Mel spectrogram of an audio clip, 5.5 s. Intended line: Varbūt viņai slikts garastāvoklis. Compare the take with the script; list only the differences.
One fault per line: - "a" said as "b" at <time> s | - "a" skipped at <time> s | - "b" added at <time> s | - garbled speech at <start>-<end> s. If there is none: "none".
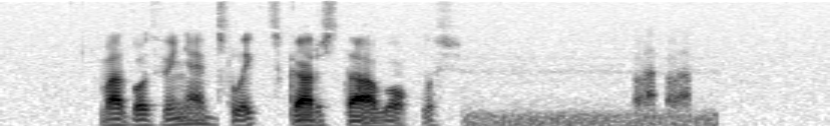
none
